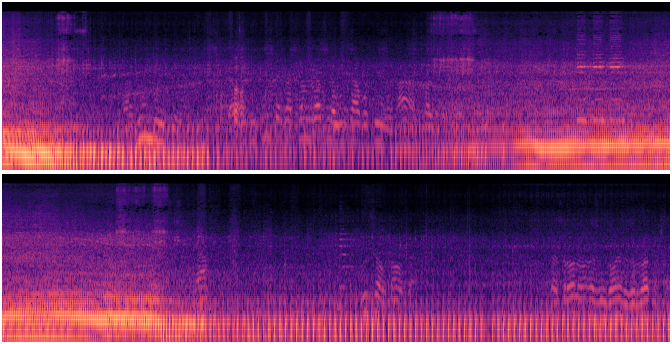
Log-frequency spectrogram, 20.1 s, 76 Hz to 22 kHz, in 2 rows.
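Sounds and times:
truck engine running: 0.0s - 9.4s, 10.4s - 20.0s.

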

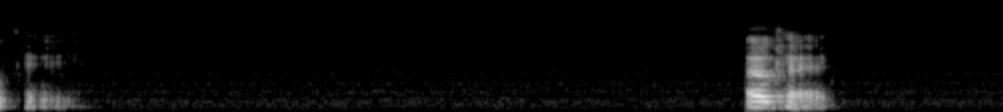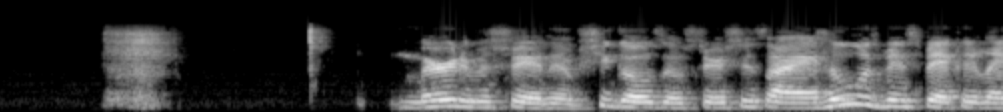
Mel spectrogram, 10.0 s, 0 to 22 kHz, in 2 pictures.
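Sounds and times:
woman sharp nasal inhale: 5.6s - 6.0s.

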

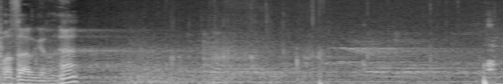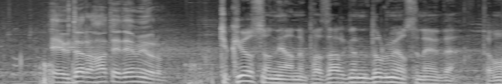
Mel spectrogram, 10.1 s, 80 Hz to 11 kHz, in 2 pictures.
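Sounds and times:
indistinct murmuring: 0.0s - 10.0s
low mains hum: 0.0s - 10.0s.

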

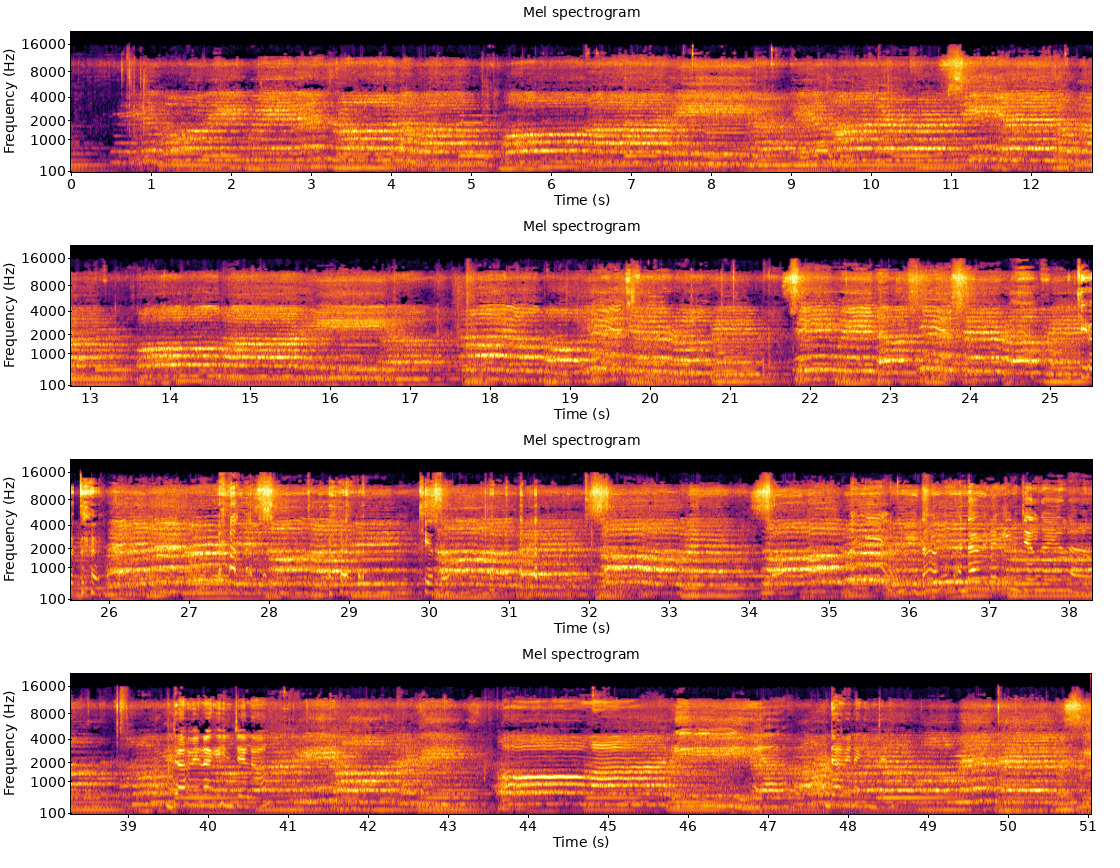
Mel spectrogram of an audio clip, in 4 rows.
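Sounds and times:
choir singing a hymn: 0.0s - 51.0s
instrumental accompaniment: 0.0s - 51.0s.

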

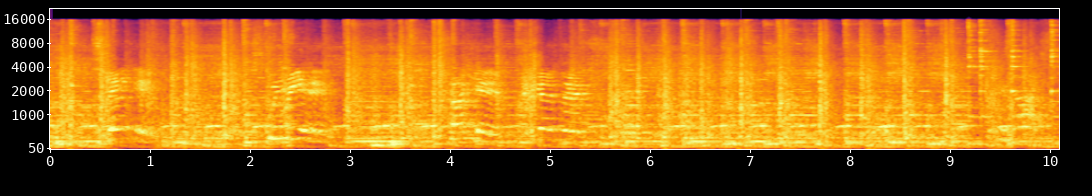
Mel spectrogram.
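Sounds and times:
acoustic guitar strumming: 0.0s - 10.0s
shaker and percussion rhythm: 0.0s - 10.0s.

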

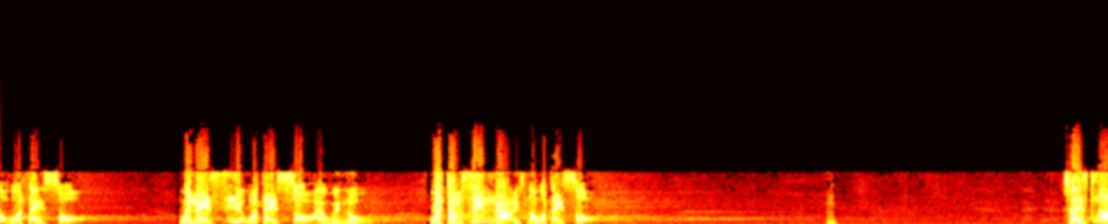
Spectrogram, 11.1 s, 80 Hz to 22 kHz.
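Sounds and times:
amplified speech: 0.0s - 7.7s, 10.4s - 11.0s.

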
